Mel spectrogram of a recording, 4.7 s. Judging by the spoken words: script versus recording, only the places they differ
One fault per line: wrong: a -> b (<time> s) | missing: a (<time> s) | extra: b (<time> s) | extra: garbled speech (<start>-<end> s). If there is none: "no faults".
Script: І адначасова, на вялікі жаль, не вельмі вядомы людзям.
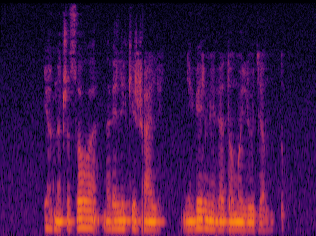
no faults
